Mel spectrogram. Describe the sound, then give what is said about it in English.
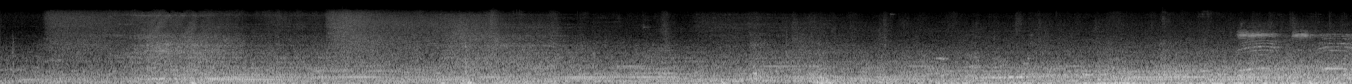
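A subway train rumbles loudly and steadily throughout, with a droning motor whine layered over the roar and a brief high metallic squeal near the end. “Are you Shazamming the subway right now?”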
